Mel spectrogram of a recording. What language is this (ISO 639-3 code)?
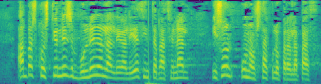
spa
